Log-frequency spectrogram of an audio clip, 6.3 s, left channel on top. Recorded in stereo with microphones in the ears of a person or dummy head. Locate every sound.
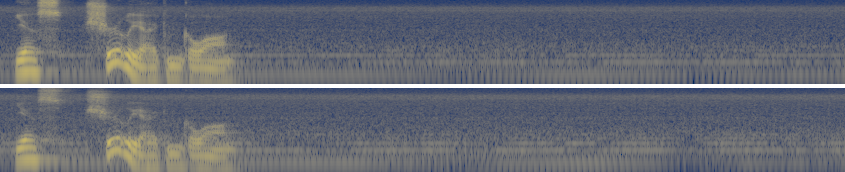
0.1 s a man speaking: 45° left (ahead or behind), 0.5 m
